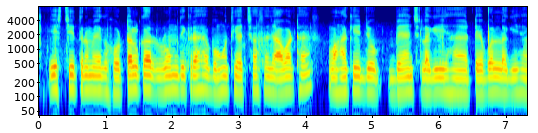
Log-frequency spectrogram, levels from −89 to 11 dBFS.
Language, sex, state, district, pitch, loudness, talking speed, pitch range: Hindi, male, Chhattisgarh, Korba, 130 Hz, -23 LUFS, 205 wpm, 125-140 Hz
